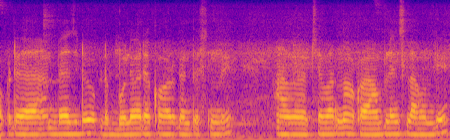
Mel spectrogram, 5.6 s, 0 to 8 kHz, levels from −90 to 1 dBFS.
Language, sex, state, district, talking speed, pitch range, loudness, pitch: Telugu, male, Andhra Pradesh, Manyam, 130 wpm, 125-130 Hz, -16 LUFS, 130 Hz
